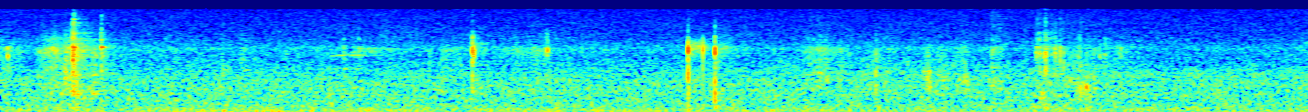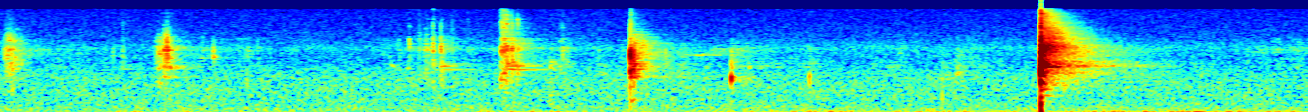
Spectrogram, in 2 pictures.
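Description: Light clicks, taps and rustles of camping gear being handled, with one sharp snap near the end. It fits pole sections of a camp item knocking and clicking together as they are fitted.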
